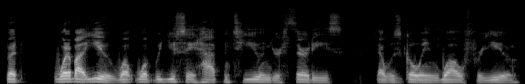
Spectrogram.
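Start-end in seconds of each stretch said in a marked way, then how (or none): none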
